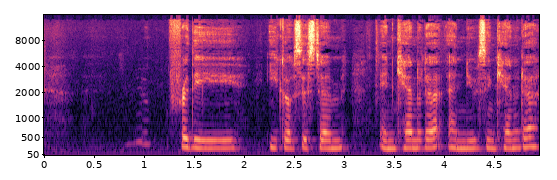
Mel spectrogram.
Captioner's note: speaking French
